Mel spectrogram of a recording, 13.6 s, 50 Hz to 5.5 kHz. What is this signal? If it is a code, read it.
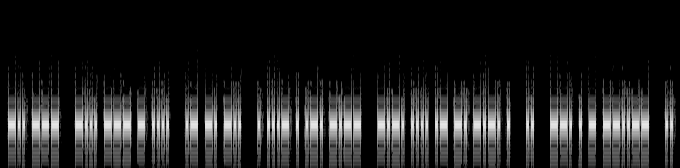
Morse code, heard as a keyed tone, about 25 wpm, 600 Hz. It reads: DO BOTH AND EVERY CHANCE I GET, I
